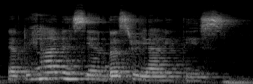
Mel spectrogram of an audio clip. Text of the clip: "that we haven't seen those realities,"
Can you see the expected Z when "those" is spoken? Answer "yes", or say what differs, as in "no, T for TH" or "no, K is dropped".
no, S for Z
